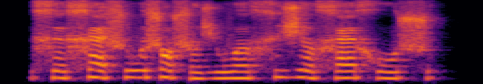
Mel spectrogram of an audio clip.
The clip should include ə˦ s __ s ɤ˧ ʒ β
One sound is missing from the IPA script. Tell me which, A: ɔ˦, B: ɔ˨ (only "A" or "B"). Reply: B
